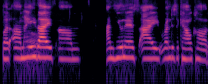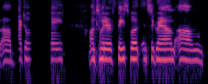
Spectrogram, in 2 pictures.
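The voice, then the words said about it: Hoarse, strained lost voice. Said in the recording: “I lost my voice”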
